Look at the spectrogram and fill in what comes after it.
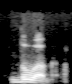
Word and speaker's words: Louisville: But next milestone in my life was 2012, July, Louisville. I said it right this time. Louisville, Kentucky. – Oh, Louisville. Yeah.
